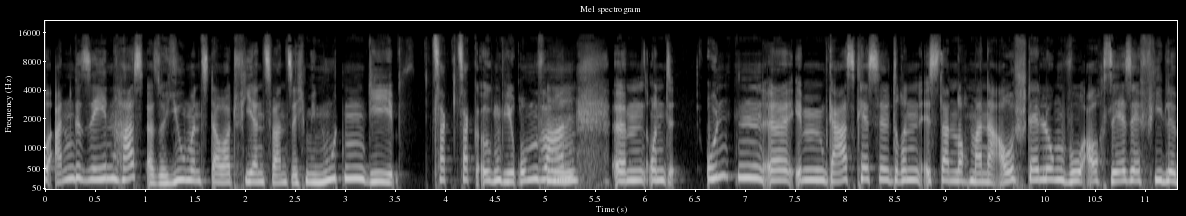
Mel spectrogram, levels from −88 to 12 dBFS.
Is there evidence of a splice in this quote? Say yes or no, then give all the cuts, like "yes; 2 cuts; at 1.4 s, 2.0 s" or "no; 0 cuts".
yes; 1 cut; at 1.0 s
